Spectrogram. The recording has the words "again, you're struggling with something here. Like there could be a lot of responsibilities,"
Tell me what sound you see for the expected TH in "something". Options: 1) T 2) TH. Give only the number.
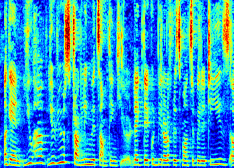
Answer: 1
